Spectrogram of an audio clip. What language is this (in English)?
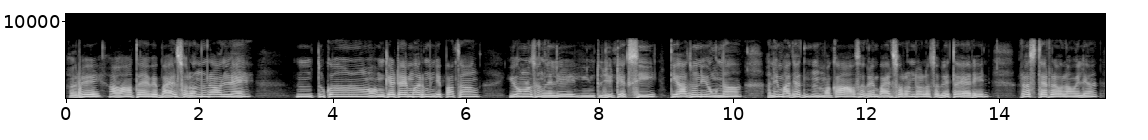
Konkani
